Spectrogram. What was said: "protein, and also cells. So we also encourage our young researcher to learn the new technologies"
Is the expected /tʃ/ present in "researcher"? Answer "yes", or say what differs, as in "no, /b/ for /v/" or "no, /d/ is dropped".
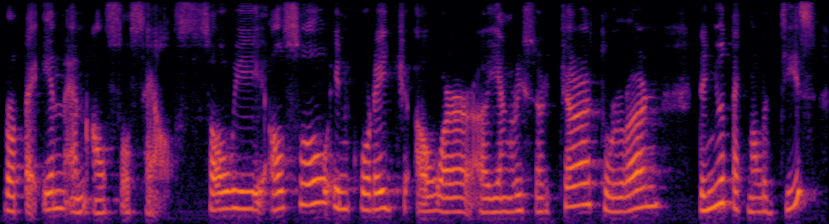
yes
